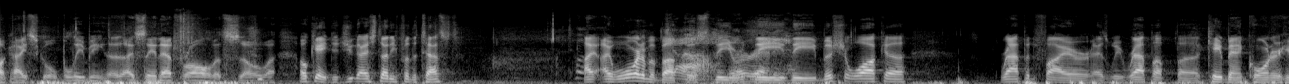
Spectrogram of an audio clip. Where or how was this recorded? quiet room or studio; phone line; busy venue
busy venue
